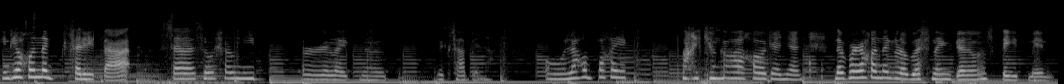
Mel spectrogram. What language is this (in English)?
Filipino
